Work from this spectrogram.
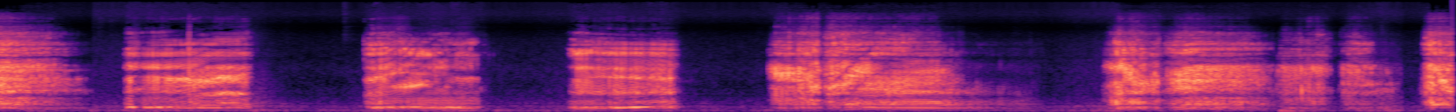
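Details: Repeated harsh grunting growls from a tiger, seven rough bursts of roughly one second each separated by brief silences, raspy and broad-toned with a faint low banded rumble under some bursts.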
